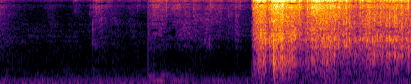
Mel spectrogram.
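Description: Aluminium foil lining a baking tray crinkling loudly as gloved hands shift fish steaks on it, starting a little over a second in.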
